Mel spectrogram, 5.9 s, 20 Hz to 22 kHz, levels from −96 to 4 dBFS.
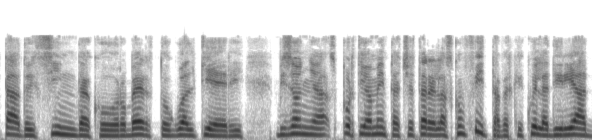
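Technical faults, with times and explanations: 4.96 s, unconcealed Bluetooth headset packet loss: right after "bisogna sportivamente accettare la", the speech cuts out for 7.5 ms, which fits one dropped mSBC packet left unfilled. On the waveform it shows as an abrupt flat gap, and on the spectrogram as a thin blank vertical stripe.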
